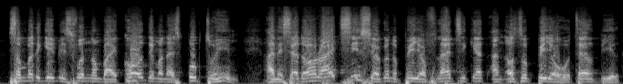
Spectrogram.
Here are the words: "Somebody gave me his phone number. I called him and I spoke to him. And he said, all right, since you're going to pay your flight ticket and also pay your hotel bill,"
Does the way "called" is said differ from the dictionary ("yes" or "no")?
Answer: no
